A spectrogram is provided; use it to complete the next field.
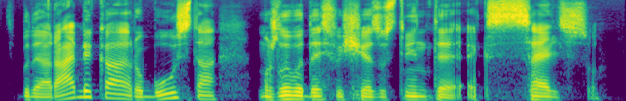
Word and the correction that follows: Ексцельса: Пан, чи я правильно вимовив. Ексцельса? Ексцельса. Ексцельса.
